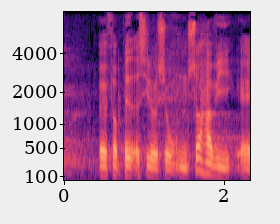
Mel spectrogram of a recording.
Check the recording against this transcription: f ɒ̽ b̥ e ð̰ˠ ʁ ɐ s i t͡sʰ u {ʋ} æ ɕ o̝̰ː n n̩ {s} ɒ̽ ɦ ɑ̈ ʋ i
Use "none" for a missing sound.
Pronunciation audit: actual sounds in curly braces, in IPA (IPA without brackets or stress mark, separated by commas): none, s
